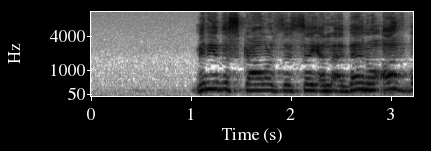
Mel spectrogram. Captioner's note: speaks Arabic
